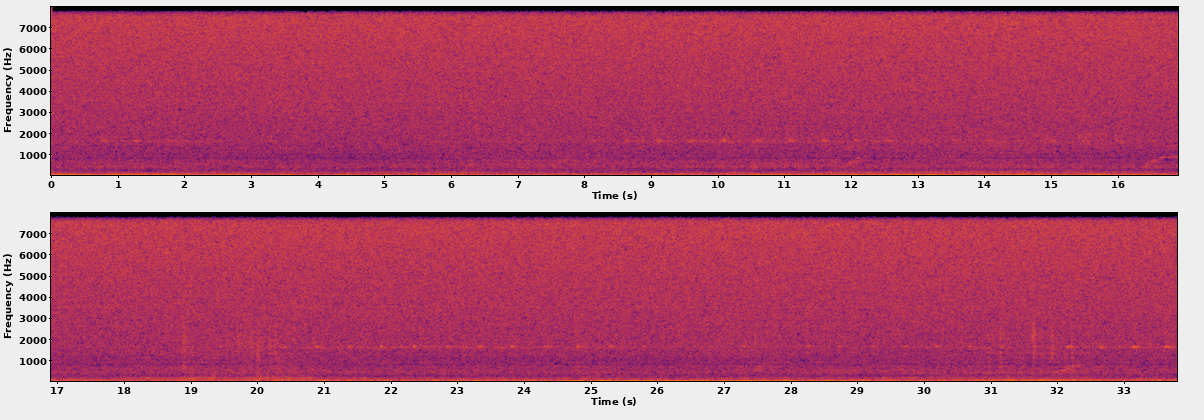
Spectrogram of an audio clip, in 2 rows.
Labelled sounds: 16.6	16.9	humpback whale, 0.80 to 0.99 kHz

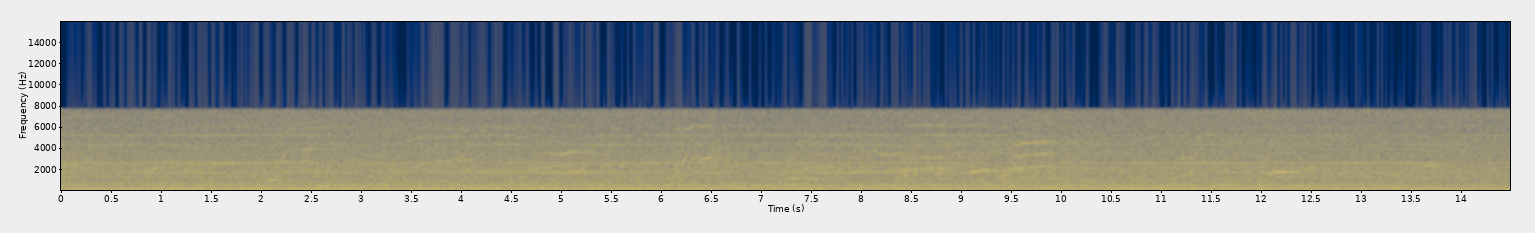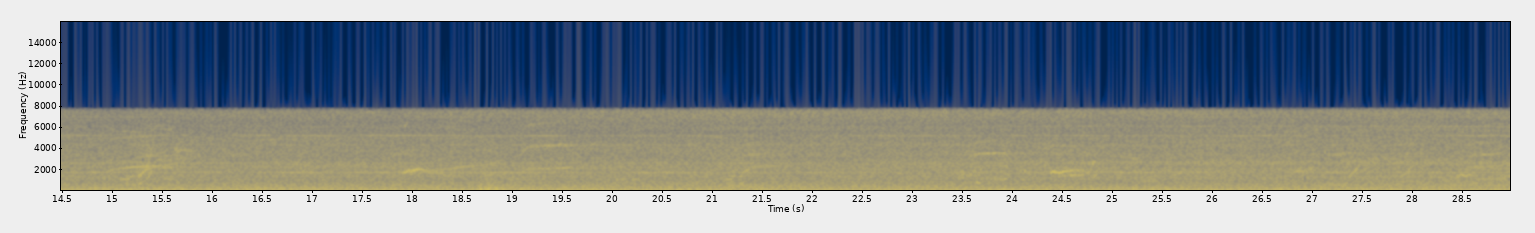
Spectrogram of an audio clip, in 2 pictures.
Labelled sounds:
4.7	5.3	killer whale, southern resident, 1.6 to 3.8 kHz
6.1	6.6	killer whale, southern resident, 1.6 to 4.0 kHz
9.0	10.0	killer whale, southern resident, 0.75 to 4.8 kHz
15.0	15.8	killer whale, southern resident, 0.72 to 5.6 kHz
24.3	24.9	killer whale, southern resident, 1.4 to 2.8 kHz

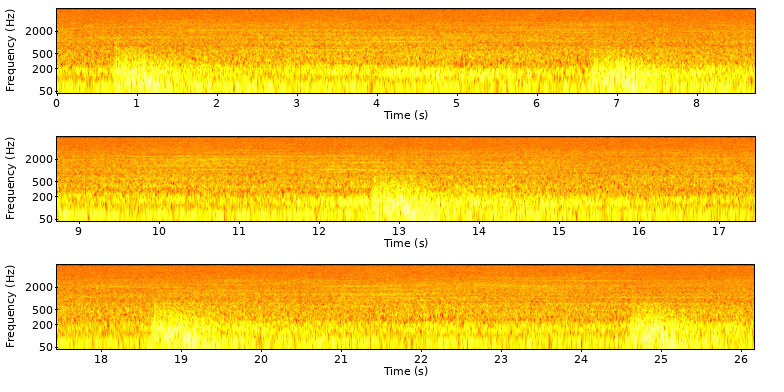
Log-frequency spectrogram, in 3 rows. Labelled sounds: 21.0	21.3	vessel noise, 2.0 to 2.3 kHz

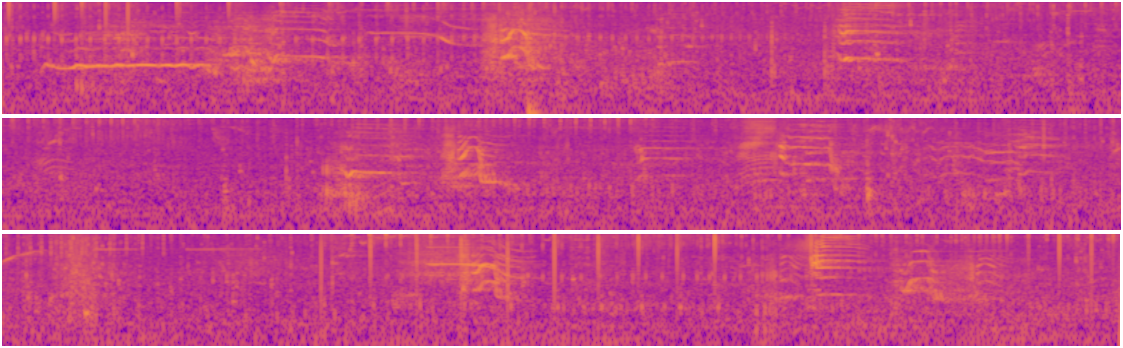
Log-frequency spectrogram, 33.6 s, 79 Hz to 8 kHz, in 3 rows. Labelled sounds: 0.3	5.5	killer whale, southern Alaska resident, 0.23 to 8.0 kHz
6.5	7.1	killer whale, southern Alaska resident, 0.41 to 5.8 kHz
8.2	9.9	killer whale, southern Alaska resident, 0.37 to 8.0 kHz
14.5	15.3	killer whale, southern Alaska resident, 0.41 to 8.0 kHz
15.6	16.3	killer whale, southern Alaska resident, 0.37 to 5.8 kHz
17.5	19.8	killer whale, southern Alaska resident, 0.41 to 8.0 kHz
20.4	21.9	killer whale, southern Alaska resident, 0.74 to 8.0 kHz
26.5	27.8	killer whale, southern Alaska resident, 0.28 to 7.1 kHz
29.9	31.1	killer whale, southern Alaska resident, 0.28 to 8.0 kHz
31.4	32.5	killer whale, southern Alaska resident, 0.32 to 4.2 kHz

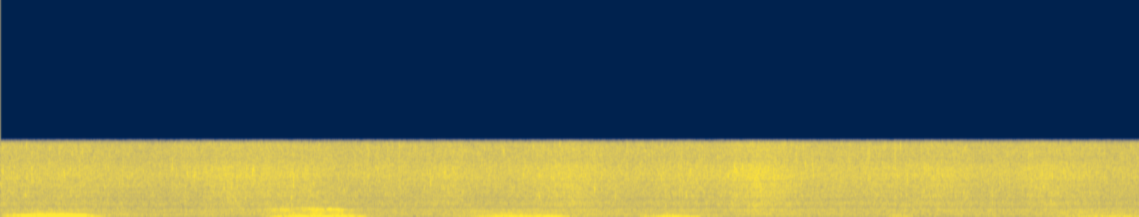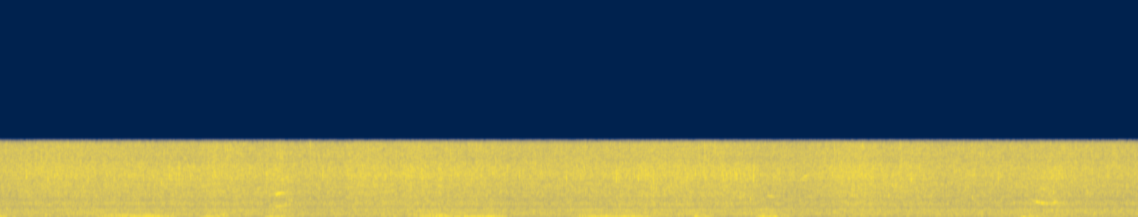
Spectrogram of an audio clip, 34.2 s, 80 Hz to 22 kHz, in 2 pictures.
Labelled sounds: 4.1	5.2	humpback whale, 0.78 to 1.1 kHz
21.1	21.4	humpback whale, 2.4 to 2.7 kHz
32.6	33.0	humpback whale, 1.5 to 1.8 kHz

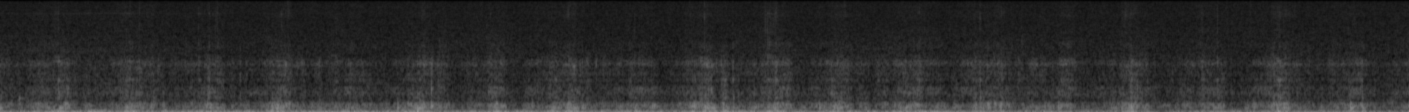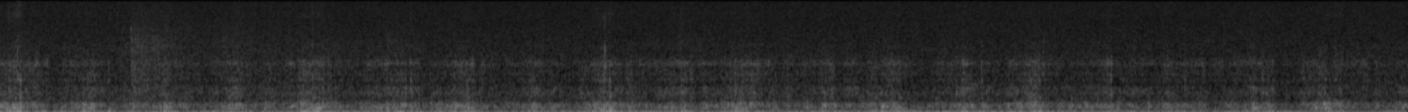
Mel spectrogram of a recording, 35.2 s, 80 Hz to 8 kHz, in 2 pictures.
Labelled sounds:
19.1	19.8	killer whale, 0.81 to 4.2 kHz

